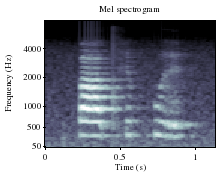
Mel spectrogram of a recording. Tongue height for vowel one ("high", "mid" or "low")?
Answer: low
